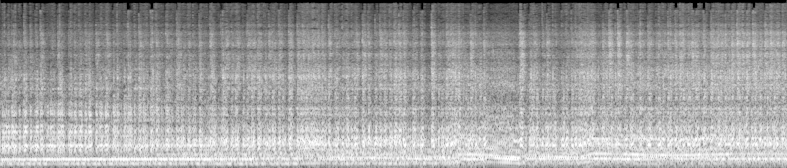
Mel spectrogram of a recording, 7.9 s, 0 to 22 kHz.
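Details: Freshly built Polaris 800 Storm mega-mod two-stroke triple, run outdoors. A raspy, steady note with pitch swings as the throttle moves and a brief stumble or two; occasional backfires, and the throttle cable is hitting the kill switch.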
